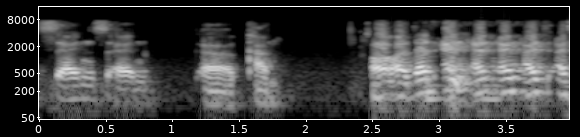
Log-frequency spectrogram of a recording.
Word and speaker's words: Kant: ago, philosophers like Kant, K-A-N-T, Kant. You pronounce Kant or Kant? Kant.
